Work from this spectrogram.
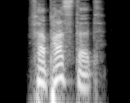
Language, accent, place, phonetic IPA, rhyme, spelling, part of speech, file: German, Germany, Berlin, [fɛɐ̯ˈpastət], -astət, verpasstet, verb, De-verpasstet.ogg
- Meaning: inflection of verpassen: 1. second-person plural preterite 2. second-person plural subjunctive II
